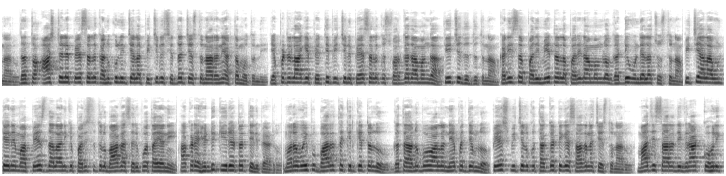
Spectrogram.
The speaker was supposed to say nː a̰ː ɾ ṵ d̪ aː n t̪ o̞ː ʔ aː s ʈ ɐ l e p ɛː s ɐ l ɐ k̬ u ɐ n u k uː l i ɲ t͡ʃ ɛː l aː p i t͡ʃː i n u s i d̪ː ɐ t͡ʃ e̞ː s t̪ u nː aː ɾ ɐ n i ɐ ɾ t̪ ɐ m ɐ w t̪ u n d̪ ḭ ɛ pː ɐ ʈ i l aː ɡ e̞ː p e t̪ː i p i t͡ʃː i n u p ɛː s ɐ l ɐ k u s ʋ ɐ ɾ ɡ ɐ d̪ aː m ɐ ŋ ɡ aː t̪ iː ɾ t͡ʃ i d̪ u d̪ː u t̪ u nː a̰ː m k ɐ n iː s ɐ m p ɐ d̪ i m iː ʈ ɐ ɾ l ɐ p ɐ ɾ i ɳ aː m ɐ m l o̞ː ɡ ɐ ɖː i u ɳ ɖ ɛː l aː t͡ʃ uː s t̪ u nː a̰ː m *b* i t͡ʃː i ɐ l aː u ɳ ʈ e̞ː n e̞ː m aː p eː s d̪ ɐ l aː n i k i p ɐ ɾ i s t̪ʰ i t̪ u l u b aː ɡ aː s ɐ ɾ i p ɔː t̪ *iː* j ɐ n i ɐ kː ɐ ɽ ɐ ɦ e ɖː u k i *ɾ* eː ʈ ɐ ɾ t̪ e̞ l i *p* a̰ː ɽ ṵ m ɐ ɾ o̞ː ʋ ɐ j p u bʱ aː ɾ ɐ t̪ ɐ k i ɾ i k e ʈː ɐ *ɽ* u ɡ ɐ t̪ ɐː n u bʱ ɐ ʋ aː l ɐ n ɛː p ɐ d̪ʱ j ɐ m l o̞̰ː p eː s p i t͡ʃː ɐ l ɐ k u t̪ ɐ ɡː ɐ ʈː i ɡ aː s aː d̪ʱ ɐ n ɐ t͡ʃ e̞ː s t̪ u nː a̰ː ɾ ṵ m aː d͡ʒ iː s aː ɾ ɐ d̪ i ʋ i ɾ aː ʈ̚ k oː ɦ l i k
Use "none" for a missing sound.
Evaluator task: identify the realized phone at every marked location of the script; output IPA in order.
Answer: p, aː, ɾ, p, l

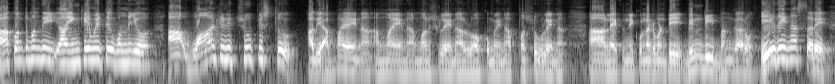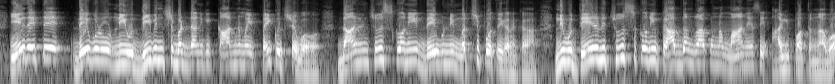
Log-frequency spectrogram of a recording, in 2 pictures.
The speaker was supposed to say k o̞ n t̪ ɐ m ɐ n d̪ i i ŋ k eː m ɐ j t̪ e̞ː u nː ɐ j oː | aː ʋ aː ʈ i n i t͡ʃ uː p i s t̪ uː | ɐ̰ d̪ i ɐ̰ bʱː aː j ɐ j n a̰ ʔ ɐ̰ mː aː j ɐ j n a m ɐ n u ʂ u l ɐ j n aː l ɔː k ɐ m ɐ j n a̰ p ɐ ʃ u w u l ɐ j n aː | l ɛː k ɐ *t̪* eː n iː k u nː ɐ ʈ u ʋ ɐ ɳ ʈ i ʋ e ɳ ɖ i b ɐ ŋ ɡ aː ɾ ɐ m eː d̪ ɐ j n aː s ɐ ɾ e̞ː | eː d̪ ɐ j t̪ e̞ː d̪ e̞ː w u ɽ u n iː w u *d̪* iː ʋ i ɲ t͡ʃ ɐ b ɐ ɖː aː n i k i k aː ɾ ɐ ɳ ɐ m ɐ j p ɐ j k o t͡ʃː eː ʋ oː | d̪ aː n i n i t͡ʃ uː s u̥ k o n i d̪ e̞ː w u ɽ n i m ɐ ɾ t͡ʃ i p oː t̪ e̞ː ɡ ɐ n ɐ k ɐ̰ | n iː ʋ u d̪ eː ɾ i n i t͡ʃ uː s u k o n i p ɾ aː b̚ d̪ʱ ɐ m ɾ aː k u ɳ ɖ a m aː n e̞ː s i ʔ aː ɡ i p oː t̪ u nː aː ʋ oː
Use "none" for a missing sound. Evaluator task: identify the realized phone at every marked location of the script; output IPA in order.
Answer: t̪, d̪

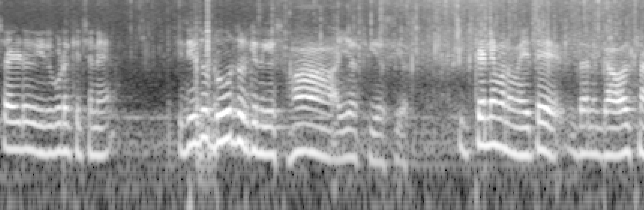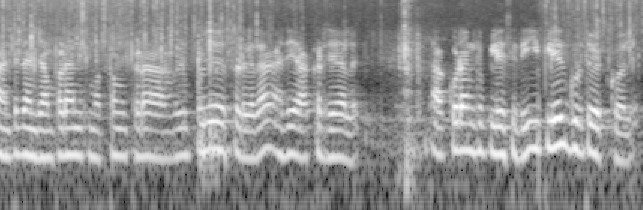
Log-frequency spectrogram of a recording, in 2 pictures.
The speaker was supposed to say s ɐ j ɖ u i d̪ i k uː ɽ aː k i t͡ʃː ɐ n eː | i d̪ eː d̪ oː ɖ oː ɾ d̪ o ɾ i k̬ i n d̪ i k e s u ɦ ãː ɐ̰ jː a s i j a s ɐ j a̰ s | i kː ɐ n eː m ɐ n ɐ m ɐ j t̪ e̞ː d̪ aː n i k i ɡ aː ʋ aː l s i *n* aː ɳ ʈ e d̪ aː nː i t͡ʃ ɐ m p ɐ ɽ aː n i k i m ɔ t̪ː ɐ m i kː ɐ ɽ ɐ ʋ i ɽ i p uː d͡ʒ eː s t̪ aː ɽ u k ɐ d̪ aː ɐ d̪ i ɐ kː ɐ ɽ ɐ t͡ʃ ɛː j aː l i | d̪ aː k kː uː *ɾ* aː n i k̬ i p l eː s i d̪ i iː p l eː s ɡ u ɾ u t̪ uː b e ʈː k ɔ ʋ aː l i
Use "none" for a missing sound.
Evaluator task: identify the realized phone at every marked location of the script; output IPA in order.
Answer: n, ɽ

